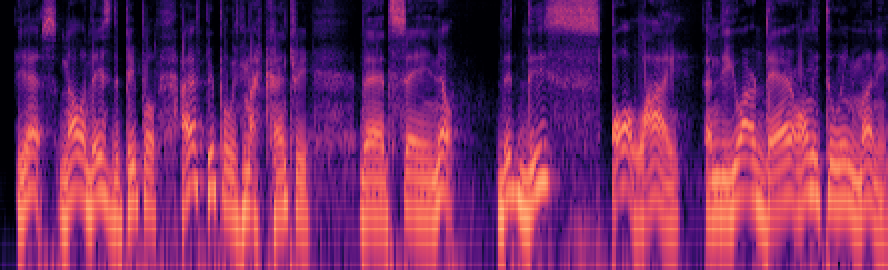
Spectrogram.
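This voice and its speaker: A man speaks with a fairly high pitch and very wide pitch swings. His loudness stays very even. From Portugal. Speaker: foreign volunteer soldier. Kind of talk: interview. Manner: halting, with hesitations and repeats.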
